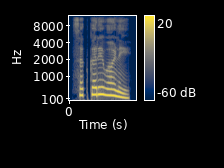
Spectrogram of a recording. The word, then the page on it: ಸಕ್ಕರೆವಿಲ್ಲ: sakkarevilla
